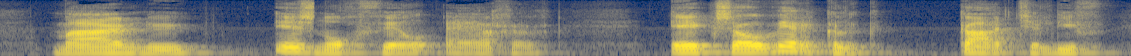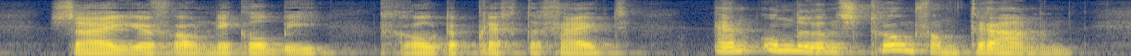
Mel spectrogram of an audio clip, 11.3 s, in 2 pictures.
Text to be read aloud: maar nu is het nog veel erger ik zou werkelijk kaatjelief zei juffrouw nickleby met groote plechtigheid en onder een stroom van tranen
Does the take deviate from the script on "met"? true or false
true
